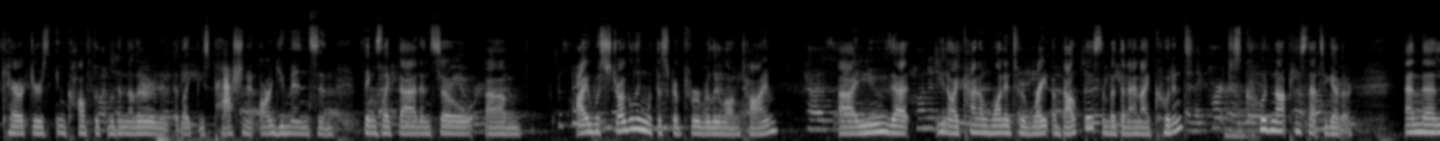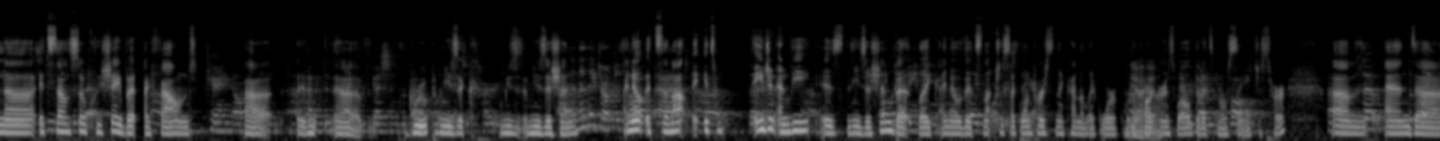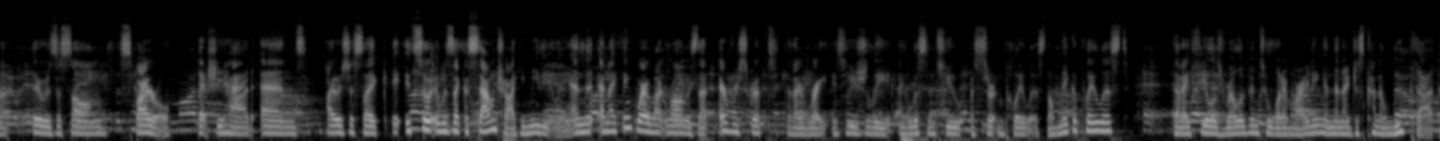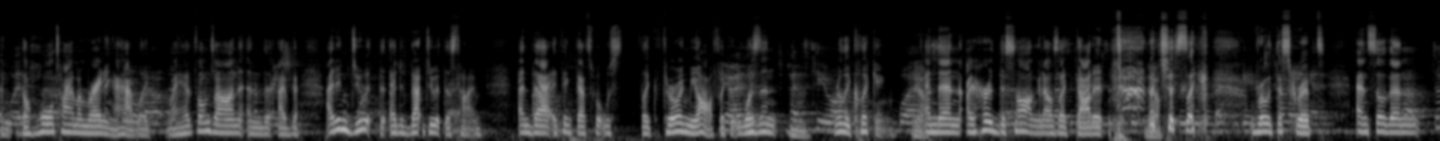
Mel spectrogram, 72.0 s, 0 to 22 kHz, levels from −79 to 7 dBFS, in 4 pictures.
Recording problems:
voice in the background; noticeable; throughout; 15 dB below the speech

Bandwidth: 16.5 kHz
